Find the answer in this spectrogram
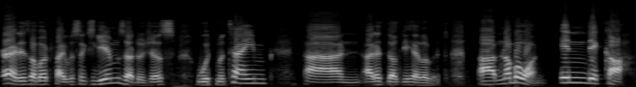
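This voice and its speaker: On a podcast, a male co-host with a mid-range voice reviews his favourite games in a casual chat, animated, a little fast and a bit bright. He often restarts his phrases and uses plenty of excited slang. The recording has no echo.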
